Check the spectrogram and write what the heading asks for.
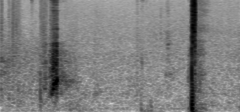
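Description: Microphone handling noise as a head-worn mic is pulled off and a stand mic is set up: a short scraping rustle about half a second in, then a sharp knock near the end.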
